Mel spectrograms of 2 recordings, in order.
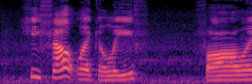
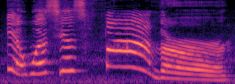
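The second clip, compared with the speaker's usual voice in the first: surprise reveal; 12 semitones higher, 5 dB louder, slower than usual. A narrator's reading. Reveal twist in the story.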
